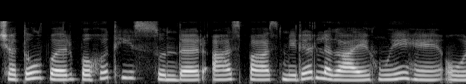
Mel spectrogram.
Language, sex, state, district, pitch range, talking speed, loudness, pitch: Hindi, female, Uttar Pradesh, Jalaun, 215-255 Hz, 155 wpm, -14 LUFS, 225 Hz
